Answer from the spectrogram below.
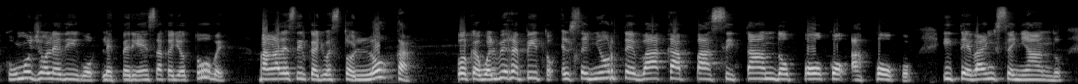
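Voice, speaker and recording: A woman tells her faith testimony as a guest in an earnest, fervent way. Her voice sits a little above the usual female range. She speaks with real emotion throughout. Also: on the high side. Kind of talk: personal religious testimony.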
